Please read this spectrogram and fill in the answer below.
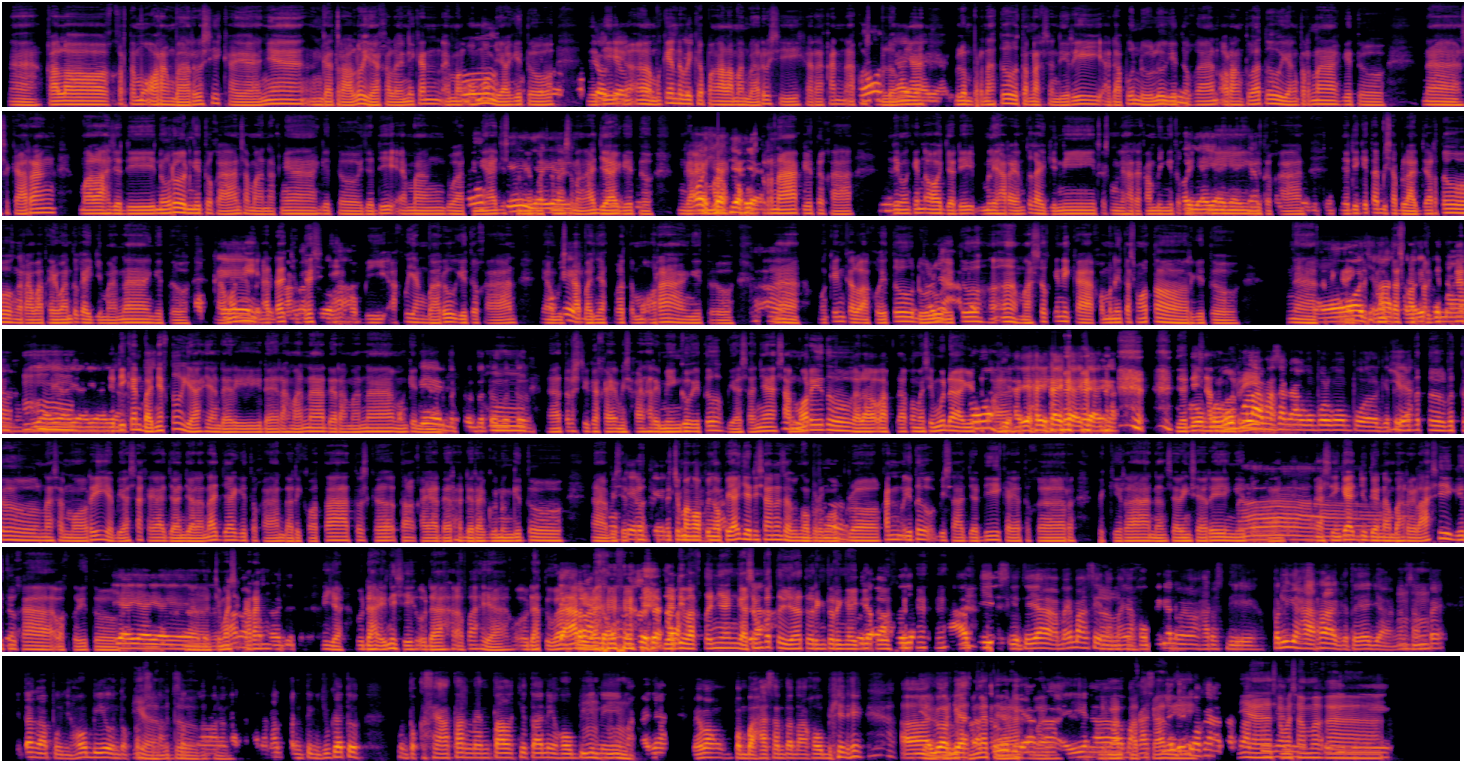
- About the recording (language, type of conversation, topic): Indonesian, unstructured, Apa manfaat yang kamu rasakan dari memiliki hobi?
- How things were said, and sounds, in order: other noise; unintelligible speech; laughing while speaking: "ya"; distorted speech; sniff; laughing while speaking: "ya ya ya ya ya ya"; laugh; in English: "sharing-sharing"; drawn out: "Ah"; other background noise; chuckle; in English: "touring-touring"; chuckle; laughing while speaking: "hobi ini"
